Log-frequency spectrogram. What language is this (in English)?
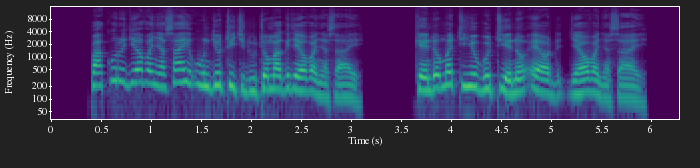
Luo (Kenya and Tanzania)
